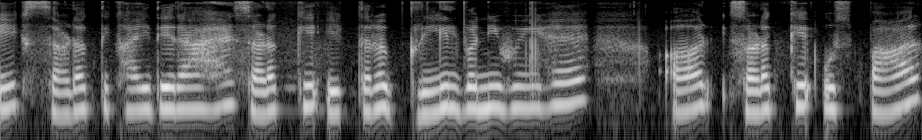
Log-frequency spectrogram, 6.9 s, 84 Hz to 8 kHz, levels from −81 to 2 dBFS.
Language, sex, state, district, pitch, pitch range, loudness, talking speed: Hindi, female, Goa, North and South Goa, 235 Hz, 220-250 Hz, -17 LUFS, 165 wpm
